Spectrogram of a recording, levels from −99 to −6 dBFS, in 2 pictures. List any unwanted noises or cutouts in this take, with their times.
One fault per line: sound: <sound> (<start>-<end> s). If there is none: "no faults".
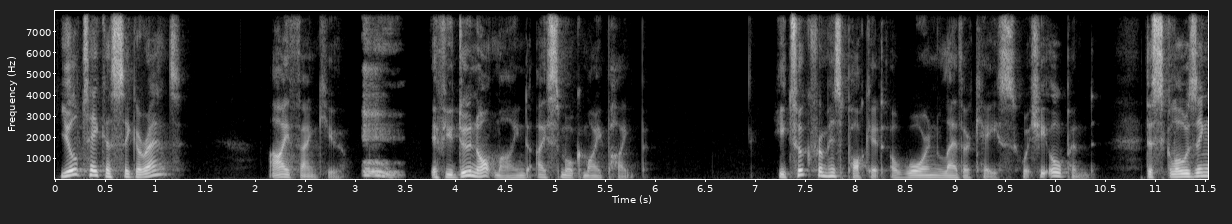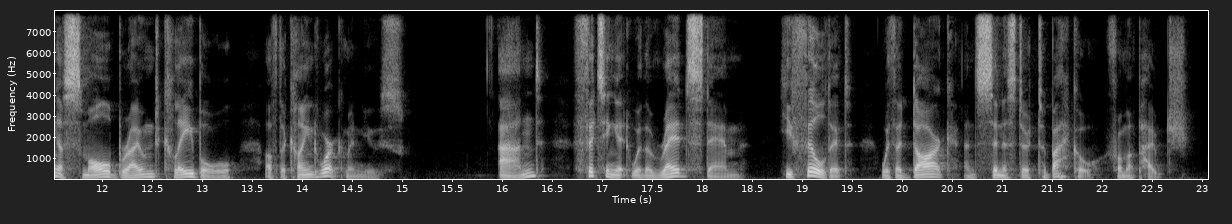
sound: throat clearing (3.1-3.5 s)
